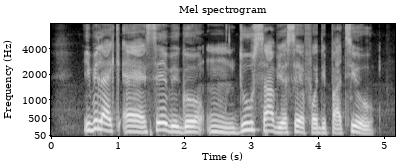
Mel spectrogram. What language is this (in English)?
Nigerian Pidgin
